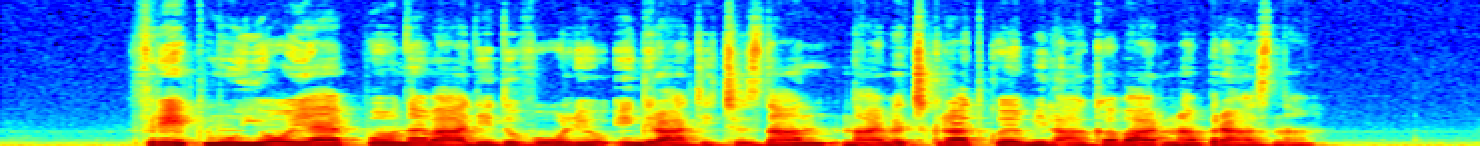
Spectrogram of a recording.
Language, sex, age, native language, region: Slovenian, female, 18-29, Slovenian, Pomurje region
